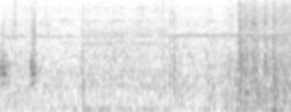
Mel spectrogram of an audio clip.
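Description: Quiet outdoor ambience with a faint steady high tone and a few sharp clicks scattered through it. A louder rustling patch comes in about three and a half seconds in.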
